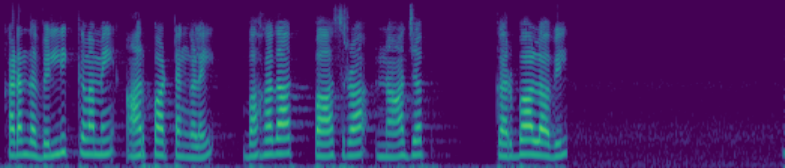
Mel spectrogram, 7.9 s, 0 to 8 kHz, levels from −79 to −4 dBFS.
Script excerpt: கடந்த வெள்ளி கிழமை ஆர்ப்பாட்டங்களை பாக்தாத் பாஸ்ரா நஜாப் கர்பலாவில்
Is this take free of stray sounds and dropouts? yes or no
yes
